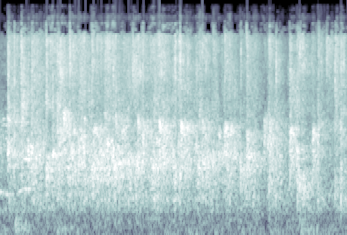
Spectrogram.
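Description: Classroom audience applauding a student group after its presentation on promotional media for marketing, steady dense clapping filling the whole stretch at high level without pause.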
